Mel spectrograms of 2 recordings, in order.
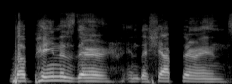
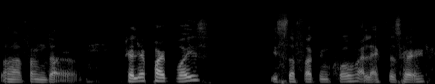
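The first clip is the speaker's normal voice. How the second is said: quiet aside; 3 semitones lower, 10 dB quieter, faster than usual. Real, not acted. Aside recalling own writing.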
